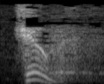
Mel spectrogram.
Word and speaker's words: shub: They use a word out of the Old Testament language, shub. This is a vowel sound, you, shub. Sh Shub is the word in the Old Testament most often translated to repent.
